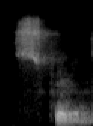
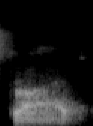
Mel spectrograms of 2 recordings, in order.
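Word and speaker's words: Scribd: think it's pronounced scribe I don't think it's pronounced scrid I think it's pronounced scribed but you can actually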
